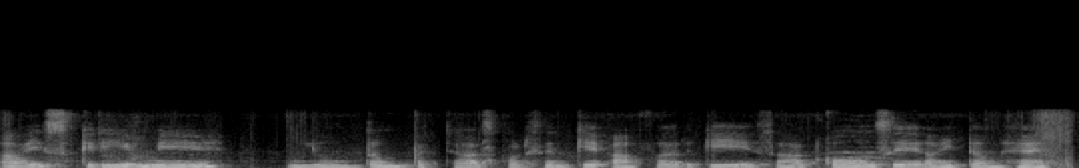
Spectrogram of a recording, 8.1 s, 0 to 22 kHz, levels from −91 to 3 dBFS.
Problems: low volume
